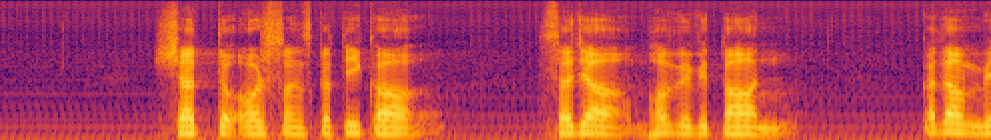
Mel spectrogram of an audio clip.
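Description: A man speaks calmly and steadily into a microphone, in short phrases with pauses.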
